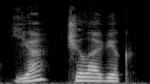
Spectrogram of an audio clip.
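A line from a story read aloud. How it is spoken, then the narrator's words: Calm. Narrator (Russian): спокойно сказала Люба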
